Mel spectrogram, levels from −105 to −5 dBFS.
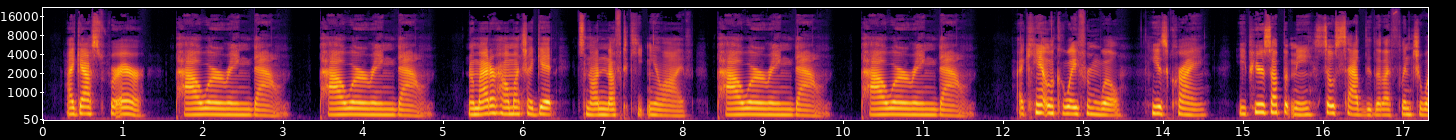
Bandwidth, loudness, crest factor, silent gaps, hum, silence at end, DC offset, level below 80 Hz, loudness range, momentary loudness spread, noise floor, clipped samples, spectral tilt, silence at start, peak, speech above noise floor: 20 kHz; -20 LUFS; 18 dB; none; none; 0 s; under 0.1%; -62 dBFS; 2 LU; 12 LU; -54 dBFS; under 0.1%; -4 dB/octave; 0.3 s; -2 dBFS; 34 dB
